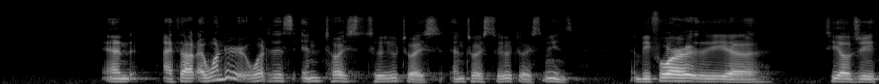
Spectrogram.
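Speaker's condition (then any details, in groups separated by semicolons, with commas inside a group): Parkinson's disease; age 74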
